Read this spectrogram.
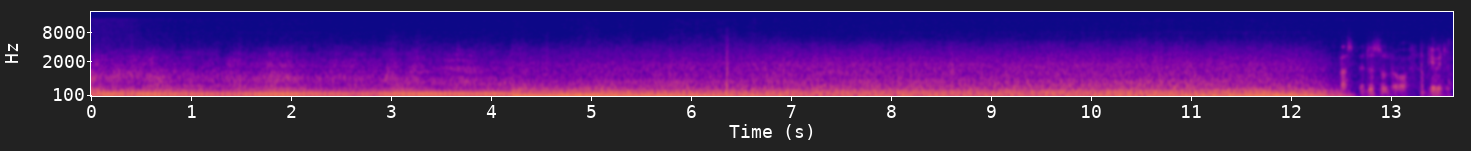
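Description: Aircraft engines drone loudly and steadily.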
